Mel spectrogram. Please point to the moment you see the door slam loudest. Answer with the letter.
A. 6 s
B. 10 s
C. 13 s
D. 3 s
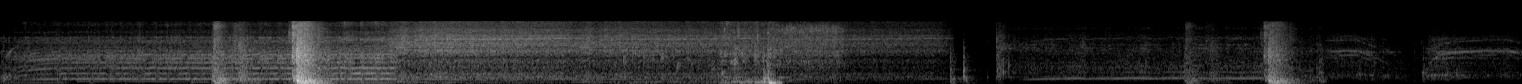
D.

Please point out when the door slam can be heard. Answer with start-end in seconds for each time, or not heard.
2.1-3.4, 11.8-13.2.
